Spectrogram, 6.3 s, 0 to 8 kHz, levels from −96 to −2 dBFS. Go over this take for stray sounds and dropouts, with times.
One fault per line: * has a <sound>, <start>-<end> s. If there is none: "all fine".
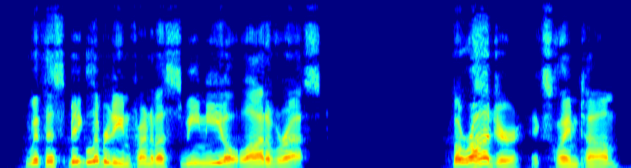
all fine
